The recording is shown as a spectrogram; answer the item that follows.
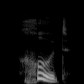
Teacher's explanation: É como se fosse um ré bem forte, só que com som mais arranhado, quase como se estivesse limpando a garganta bem de levinho. · O som é totalmente gutural. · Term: letra G, som gutural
